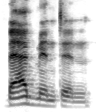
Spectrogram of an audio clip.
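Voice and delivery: badminton said slowly and clearly; slow example word. Shown as a demonstration. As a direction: sound out badminton. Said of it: "just like the B in".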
